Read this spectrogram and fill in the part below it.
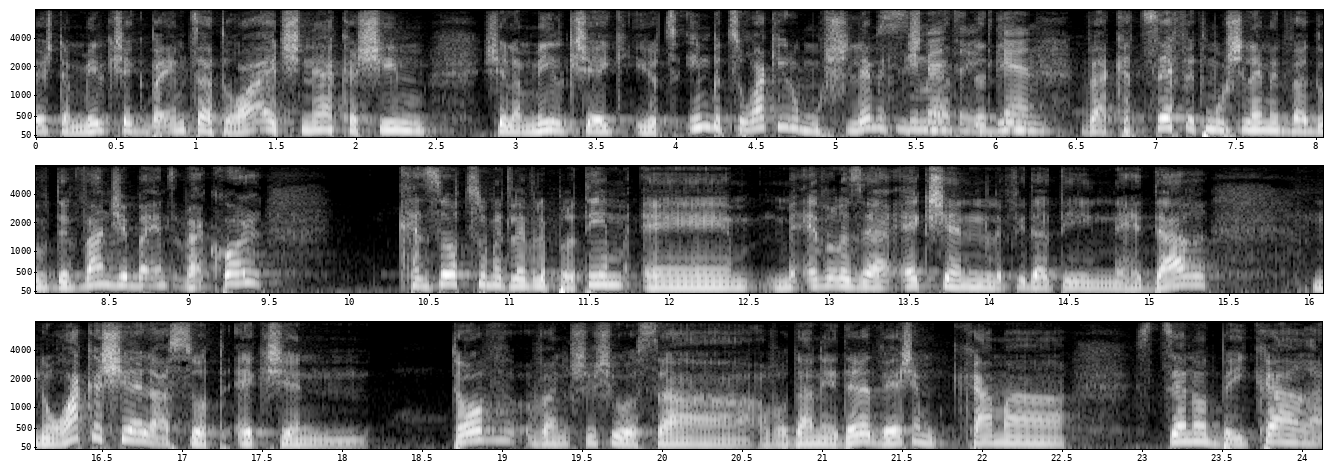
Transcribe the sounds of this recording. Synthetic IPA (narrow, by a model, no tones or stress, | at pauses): jeʃtamilkʃekbae̞mt͡saːtoʁaet̪ʃne̞jakaʃim | ʃe̞lamilkʃekjo̞t͡sʔimbet͡suʁakiiːlumuʃlemet̪miʃnejad̪adiimnveakat͡se̞fetmuʃle̞metveaduvdevanʃebae̞mt͡saveakʰo̞l | kʰazo̞tt͡sumetle̞vlepʁatimeː | e̞ʔe̞veʁlezeaʔekʃenle̞fidaːtine̞hedaʁ | no̞ʁakaʃe̞laːso̞tekʃen | to̞vveaniχo̥ʃevʃeuasa̰ːvo̞dane̞ːde̞ʁetvejeʃamkʰama | st͡se̞no̞t̚be̞ikʰaʁ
